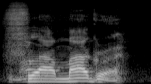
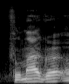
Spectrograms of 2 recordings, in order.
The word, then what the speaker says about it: Flamagra: Flamagra. – Not Flamagra. – Flamagra, okay.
